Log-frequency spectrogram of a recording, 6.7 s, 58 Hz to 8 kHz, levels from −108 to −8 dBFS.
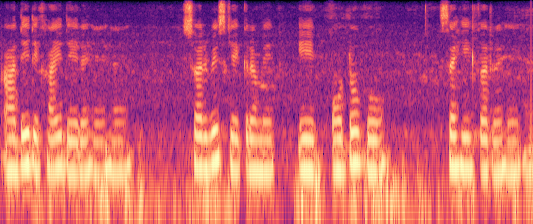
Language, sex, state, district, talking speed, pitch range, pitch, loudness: Hindi, female, Rajasthan, Bikaner, 145 wpm, 180-195 Hz, 185 Hz, -16 LUFS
